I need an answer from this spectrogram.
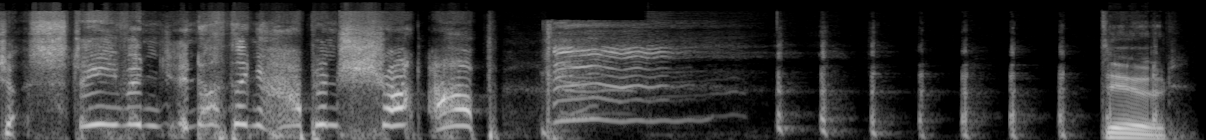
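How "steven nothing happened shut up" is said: voice pitched very high. Acting out his mom's answer after he says he almost killed a baby, imitating his mom's voice. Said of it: "do it in her voice".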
